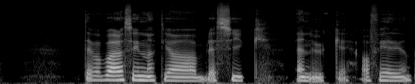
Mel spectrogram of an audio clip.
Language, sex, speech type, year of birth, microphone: Norwegian, female, spontaneous, 1982, Sennheiser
